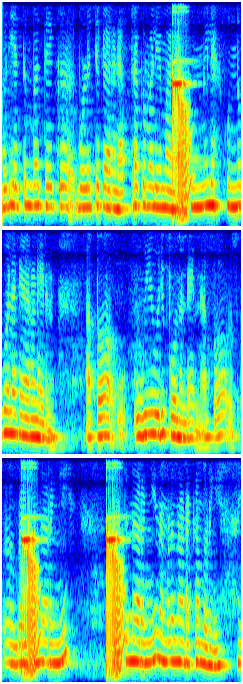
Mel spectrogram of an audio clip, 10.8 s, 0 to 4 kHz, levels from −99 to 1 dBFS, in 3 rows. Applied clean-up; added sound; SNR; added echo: none; Chink, clink; 1 dB; reverberation time 0.5 s.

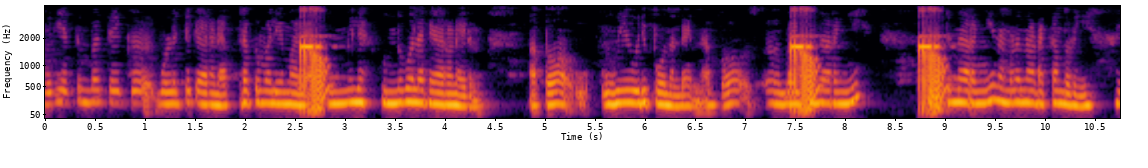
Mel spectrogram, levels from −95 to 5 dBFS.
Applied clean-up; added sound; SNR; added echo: classical method WPE with log-MMSE.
